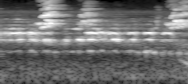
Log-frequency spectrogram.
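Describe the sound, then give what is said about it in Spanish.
Raucous calls of kookaburras, a bird species native to Australia, ring out in a loud, continuous chorus of repeated cackling bursts, several birds overlapping, with no talking. “Cucubaras. Parecen monos, pero no lo son.”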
